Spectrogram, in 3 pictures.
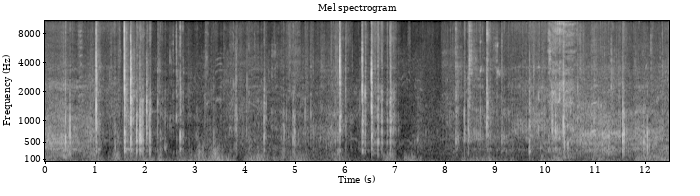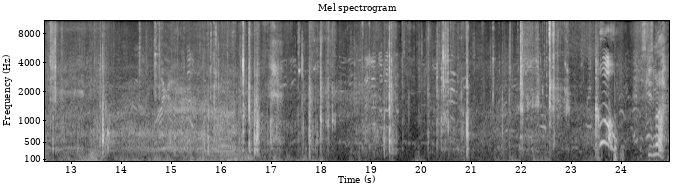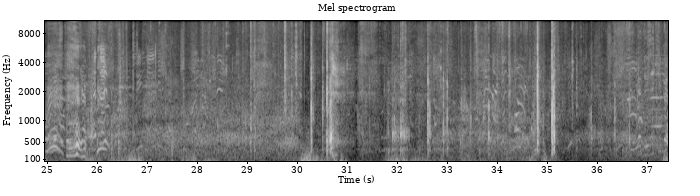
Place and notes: Saint-Nazaire, France - Comme sur des roulettes
Céleste et Emma ont confié leur micro à Paul skateur. Ambiance au Skate Park. Radio La Tribu.
23 September 2015, 16:00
